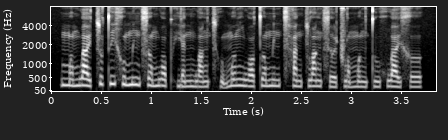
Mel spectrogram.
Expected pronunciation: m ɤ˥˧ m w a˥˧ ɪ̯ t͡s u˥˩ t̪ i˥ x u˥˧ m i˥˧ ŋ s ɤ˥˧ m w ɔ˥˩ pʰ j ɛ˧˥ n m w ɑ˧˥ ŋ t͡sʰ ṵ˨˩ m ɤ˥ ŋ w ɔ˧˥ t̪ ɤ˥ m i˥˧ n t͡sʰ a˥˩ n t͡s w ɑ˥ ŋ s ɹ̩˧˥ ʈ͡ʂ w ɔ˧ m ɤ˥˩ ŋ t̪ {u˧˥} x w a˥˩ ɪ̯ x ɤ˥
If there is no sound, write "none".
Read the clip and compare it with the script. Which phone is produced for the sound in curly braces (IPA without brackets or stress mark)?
u˧˥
